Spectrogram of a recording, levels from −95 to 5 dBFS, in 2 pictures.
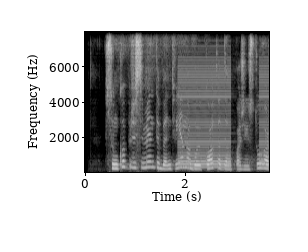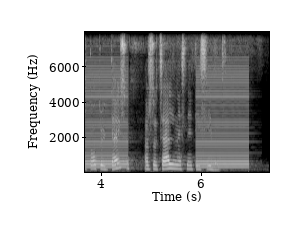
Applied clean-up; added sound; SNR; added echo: none; Alarm; 6 dB; reverberation time 1.1 s.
